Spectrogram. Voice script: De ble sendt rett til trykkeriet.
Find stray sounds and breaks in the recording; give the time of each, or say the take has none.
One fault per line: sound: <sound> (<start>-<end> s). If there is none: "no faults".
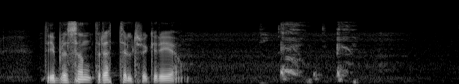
sound: cough (2.6-3.6 s)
